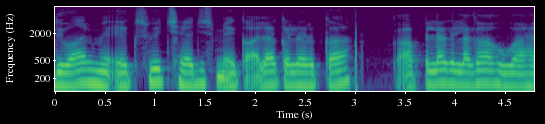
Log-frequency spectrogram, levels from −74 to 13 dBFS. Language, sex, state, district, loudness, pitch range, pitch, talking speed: Hindi, male, Jharkhand, Ranchi, -15 LUFS, 135-150 Hz, 140 Hz, 175 wpm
